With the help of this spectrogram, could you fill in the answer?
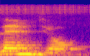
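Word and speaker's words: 禅定: In Japanese, this is how they write it, which is pronounced as Zenjo.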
